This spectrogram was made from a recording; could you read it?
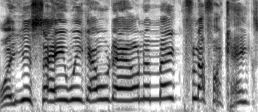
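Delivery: awful fake English accent, very high. Imitating how a man talks in his terrible English accent. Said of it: "he does a terrible English accent".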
